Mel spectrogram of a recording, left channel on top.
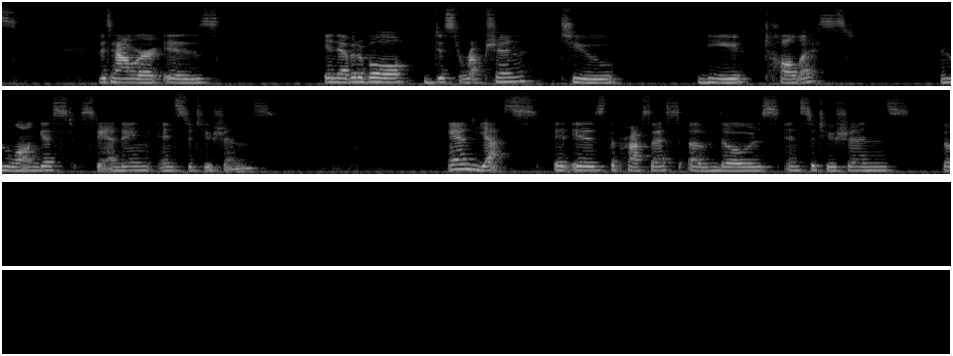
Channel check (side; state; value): right; silent; digital silence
